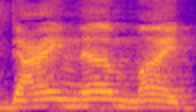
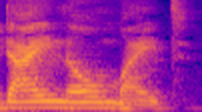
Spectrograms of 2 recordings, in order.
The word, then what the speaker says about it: dynamite: Dynamite yes Dynamite ah D Dino actually it's dynamite but many many Americans say dinomite what's your what's your question yeah go ahead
